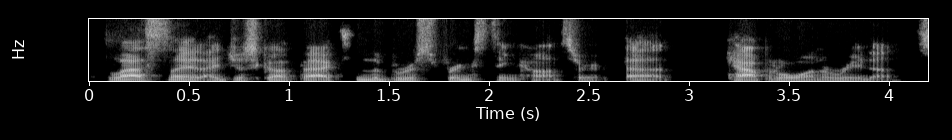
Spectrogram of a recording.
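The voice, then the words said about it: Slightly raspy voice. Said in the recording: “if my voice is a little bit raspy.”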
